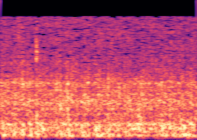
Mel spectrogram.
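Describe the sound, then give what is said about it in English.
A car's steady low rumble and wind noise as it drives up to a restaurant with a patio and pulls in, even and continuous with no voices. “We're driving up right now.”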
